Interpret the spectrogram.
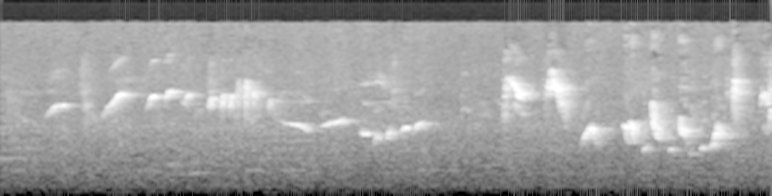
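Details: White-rumped shama singing a varied, rich whistled song: rising and falling slurred phrases, some descending runs, then a burst of quick, sharper notes after a short pause; no other clear sounds.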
